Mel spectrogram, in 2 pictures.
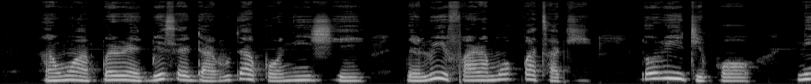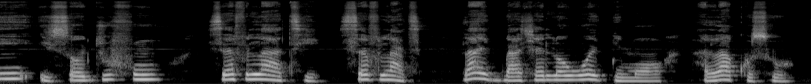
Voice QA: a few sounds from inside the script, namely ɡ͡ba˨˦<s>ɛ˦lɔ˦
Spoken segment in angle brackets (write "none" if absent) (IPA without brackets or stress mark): ʃ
